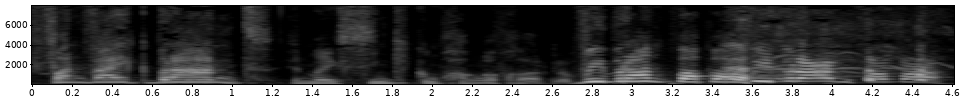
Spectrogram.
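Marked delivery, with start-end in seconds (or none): 0.1-1.2 drawn-out high call across the house; shout. Retold or imitated. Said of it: "ek skree". 2.7-4.5 put-on high, loud little boy asking; child voice. Father voices his little son.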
